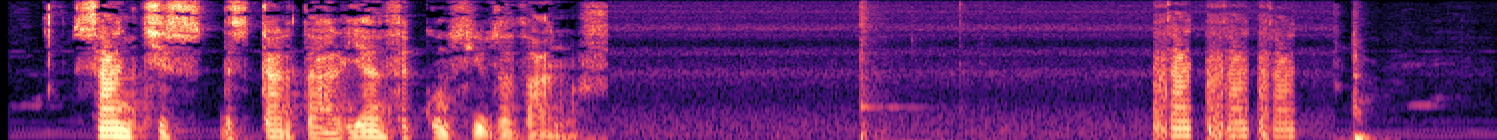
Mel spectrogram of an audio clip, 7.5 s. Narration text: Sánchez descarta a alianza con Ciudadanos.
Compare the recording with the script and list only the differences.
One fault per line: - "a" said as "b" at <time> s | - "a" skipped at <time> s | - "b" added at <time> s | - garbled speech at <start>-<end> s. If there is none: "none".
none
